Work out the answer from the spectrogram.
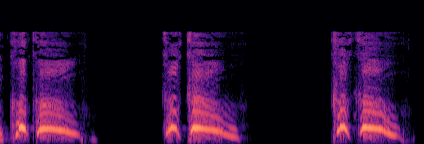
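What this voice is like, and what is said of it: Imitates pigeon cooing sounds. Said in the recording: “your imitation of the pigeons”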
